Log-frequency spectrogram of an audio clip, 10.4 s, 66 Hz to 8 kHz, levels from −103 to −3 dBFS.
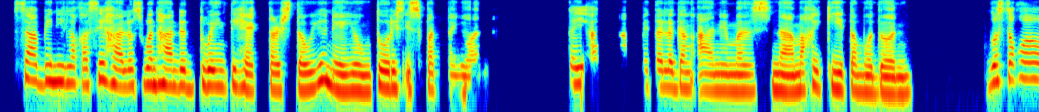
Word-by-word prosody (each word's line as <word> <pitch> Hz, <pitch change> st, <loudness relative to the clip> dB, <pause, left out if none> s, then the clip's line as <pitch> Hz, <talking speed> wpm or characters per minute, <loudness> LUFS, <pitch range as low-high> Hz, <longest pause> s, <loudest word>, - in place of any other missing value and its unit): sabi 255 Hz, -3 st, +1 dB
nila 235 Hz, -1 st, +1 dB
kasi 215 Hz, +6 st, -1 dB
halos 205 Hz, -3 st, 0 dB
120 205 Hz, -1 st, +1 dB
hectares 175 Hz, -1 st, -1 dB
daw 175 Hz, 0 st, +2 dB
yun 245 Hz, +4 st, +4 dB
eh, 170 Hz, -1 st, +2 dB
yung 165 Hz, -1 st, +2 dB
tourist 190 Hz, -2 st, +2 dB
spot 180 Hz, -1 st, -1 dB
na 165 Hz, -, -9 dB
yun. 155 Hz, -1 st, -5 dB, 0.9 s
Kaya 225 Hz, 0 st, +1 dB
ang -, -, -6 dB, 0.4 s
dami -, -, -15 dB
talagang 190 Hz, -2 st, -1 dB
animals 170 Hz, -1 st, -1 dB
na 165 Hz, -2 st, +4 dB
makikita 180 Hz, -1 st, 0 dB
mo 160 Hz, -1 st, +1 dB
dun. 150 Hz, 0 st, +1 dB, 0.8 s
Gusto 245 Hz, +4 st, +1 dB
ko 290 Hz, -, -2 dB
190 Hz, 145 wpm, -19 LUFS, 170-215 Hz, 0.9 s, yun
